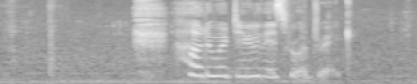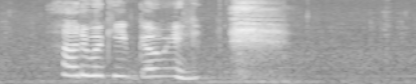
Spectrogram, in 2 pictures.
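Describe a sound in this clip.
A young woman speaks sadly and close by, with a trembling voice.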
